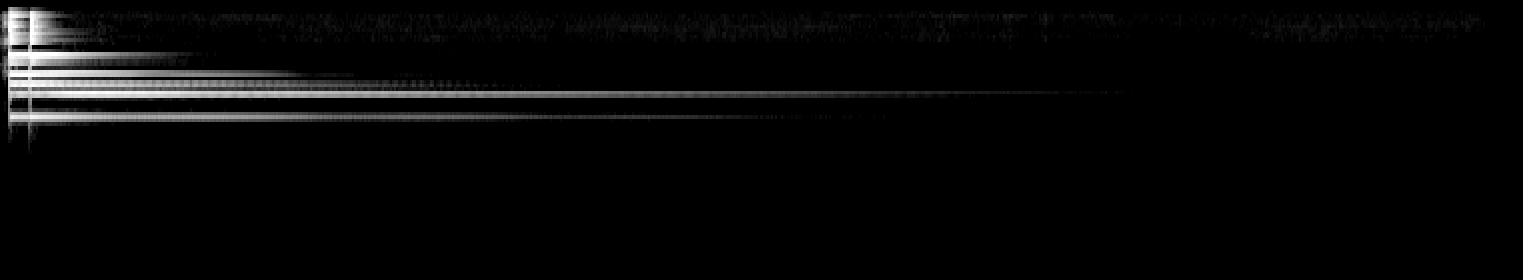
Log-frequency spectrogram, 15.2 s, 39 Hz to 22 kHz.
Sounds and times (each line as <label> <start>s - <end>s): ship bell 0.1s - 10.0s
